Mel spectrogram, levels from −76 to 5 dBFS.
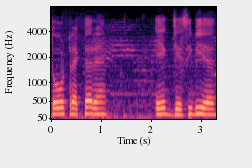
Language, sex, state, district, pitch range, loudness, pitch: Hindi, male, Arunachal Pradesh, Lower Dibang Valley, 150-165 Hz, -12 LUFS, 160 Hz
